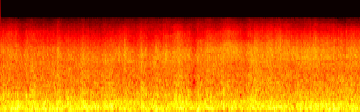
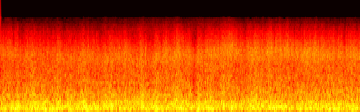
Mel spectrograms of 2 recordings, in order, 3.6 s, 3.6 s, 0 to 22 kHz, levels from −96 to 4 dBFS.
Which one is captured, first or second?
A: second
